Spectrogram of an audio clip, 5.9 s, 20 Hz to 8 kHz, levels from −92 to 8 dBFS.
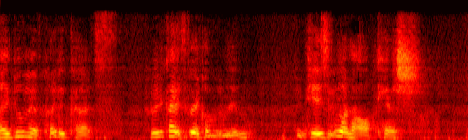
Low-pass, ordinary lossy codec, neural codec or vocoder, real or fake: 7.2 kHz; AAC, 32 kbps; codec, 16 kHz, 1 kbps, FunCodec, trained on Chinese and English, 50 frames a second; fake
